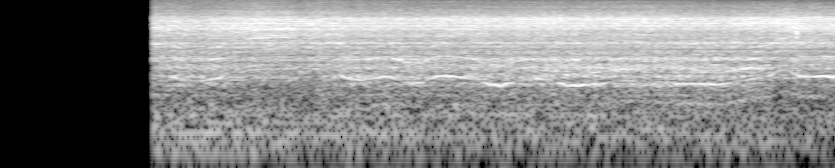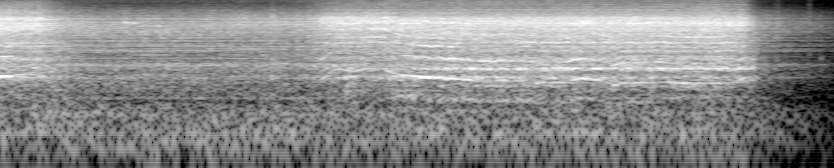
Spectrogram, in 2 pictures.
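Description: A chainsaw running at speed with a steady whine whose pitch wavers. It starts suddenly about a second in, drops back for about two seconds past the middle, then picks up again.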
